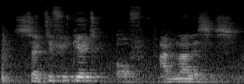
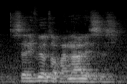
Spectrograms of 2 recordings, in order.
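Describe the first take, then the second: First: It is said slowly and carefully. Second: It is said at normal conversational speed.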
